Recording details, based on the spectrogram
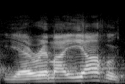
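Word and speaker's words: ירמיהו: If you see the name Jeremiah, Yeremiahu.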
